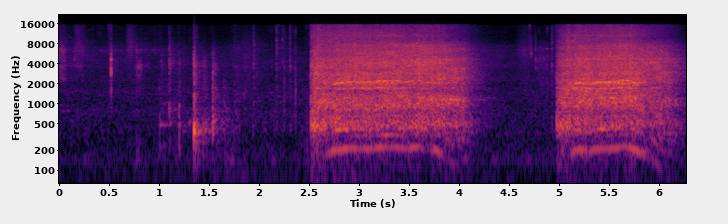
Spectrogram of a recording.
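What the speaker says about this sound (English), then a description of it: "This is actually better if you use a blender versus the NutriBullet, but this is what I have. And I'm pulsing it." A NutriBullet blender pulses ripe peppers, including banana pepper, for a pickled pepper sauce: two loud whirring bursts of about a second and a half each, separated by a short pause, after some light clinking of preparation.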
